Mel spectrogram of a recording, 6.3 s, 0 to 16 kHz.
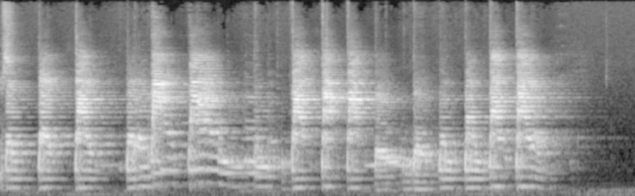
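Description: Electric guitar played through the auto-wah of a Boss ME-70 multi-effects unit: a run of picked notes, about three a second, each swept by the wah filter. The attack is turned up, so light picking is enough to open the wah. The notes die away near the end.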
